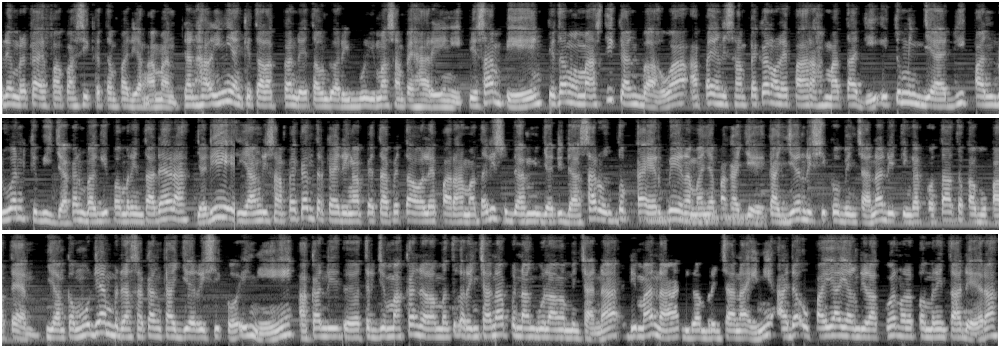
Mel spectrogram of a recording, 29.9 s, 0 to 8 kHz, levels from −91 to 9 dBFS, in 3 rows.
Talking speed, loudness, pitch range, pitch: 180 wpm, -15 LUFS, 155-180 Hz, 170 Hz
